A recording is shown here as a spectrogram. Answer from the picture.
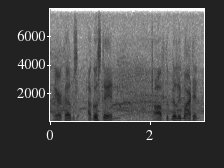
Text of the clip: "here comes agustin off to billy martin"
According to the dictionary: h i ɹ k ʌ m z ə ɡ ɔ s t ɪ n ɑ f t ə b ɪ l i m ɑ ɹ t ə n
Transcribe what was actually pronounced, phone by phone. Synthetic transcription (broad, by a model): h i ɹ k ʌ m z ə ɡ ɔ s t ɪ n ɑ f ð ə b ɪ l i m ɑ ɹ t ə n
